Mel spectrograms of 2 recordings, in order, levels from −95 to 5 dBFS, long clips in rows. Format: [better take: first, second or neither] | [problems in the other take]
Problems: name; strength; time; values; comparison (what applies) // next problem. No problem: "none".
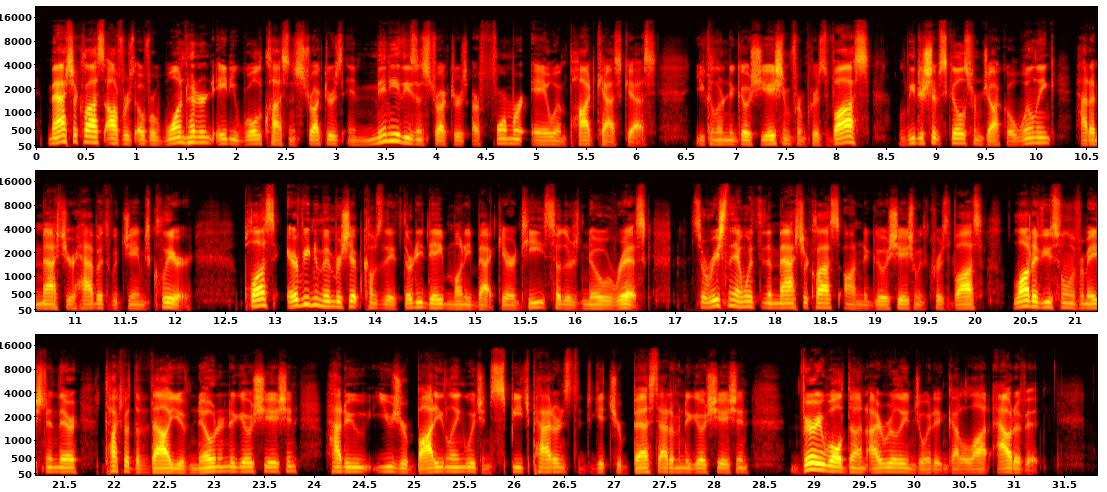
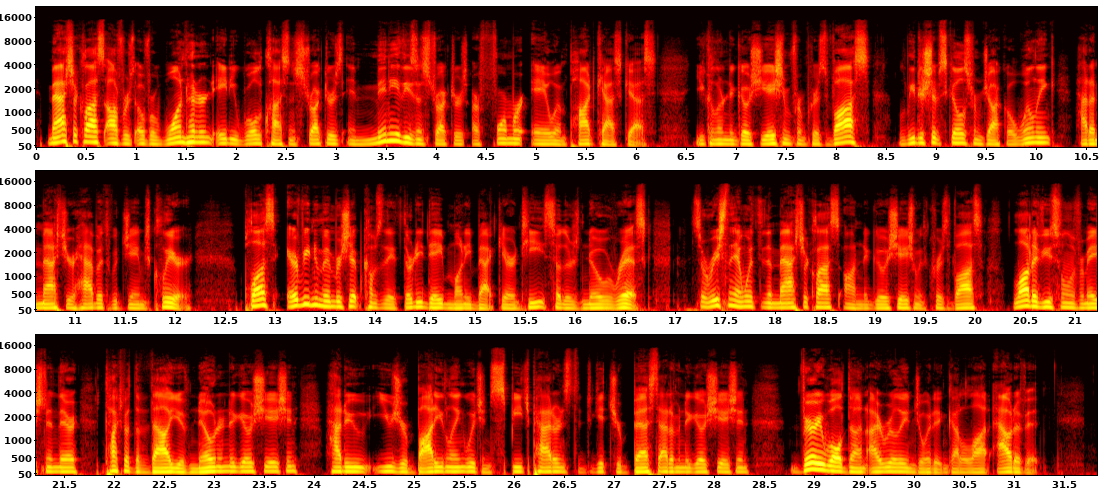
second | thin; somewhat; fading below 300 Hz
